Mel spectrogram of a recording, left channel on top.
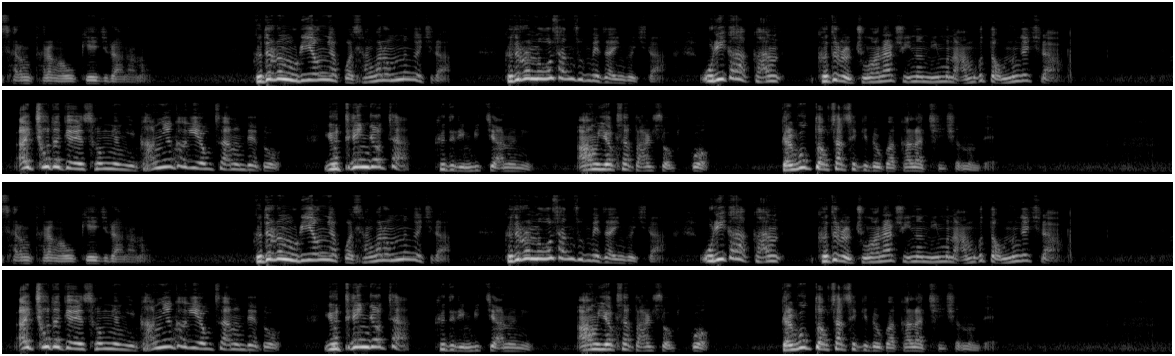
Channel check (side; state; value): both; identical; correlation 1.00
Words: 사랑 타령하고 개질 안 하노? 그들은 우리 영역과 상관없는 것이라. 그들은 우상 숭배자인 것이라. 우리가 그들을 중환할 수 있는 힘은 아무것도 없는 것이라. 아니 초대교회 성령이 강력하게 역사하는데도 유태인조차 그들이 믿지 않으니 아무 역사도 할 수 없고 결국 독사 새끼들과 갈라치셨는데.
